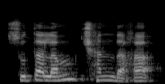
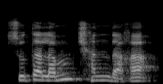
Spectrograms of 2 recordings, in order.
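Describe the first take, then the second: Both takes have the same delivery.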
